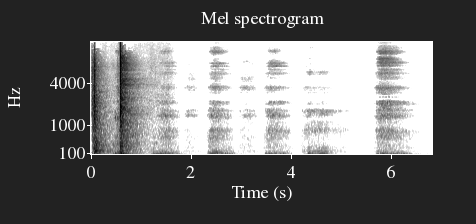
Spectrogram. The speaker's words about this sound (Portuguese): Imediatamente tranquei a porta e fiquei um momento em silêncio, a respiração ofegante, o coração quase a sair pela boca, o suor escorrendo da testa.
